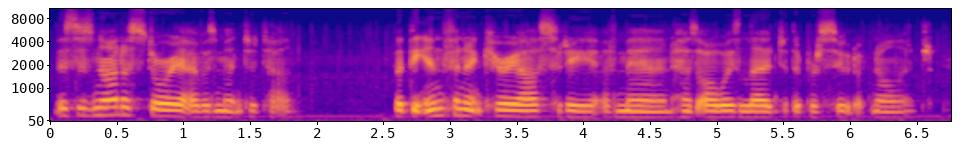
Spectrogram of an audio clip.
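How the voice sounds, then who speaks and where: A woman's voice: deep voice, level tone, fairly quick, lightly acted, low-quality recording. A woman narrating a scripted horror story as a haunted scholar, in a grave, literary first-person manner. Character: haunted scholar confessing forbidden cosmic horror discovery.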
